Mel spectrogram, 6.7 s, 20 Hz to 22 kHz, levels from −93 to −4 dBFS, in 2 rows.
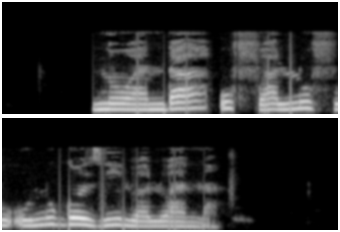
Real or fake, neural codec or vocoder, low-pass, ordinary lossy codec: real; none; 7.2 kHz; AAC, 48 kbps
